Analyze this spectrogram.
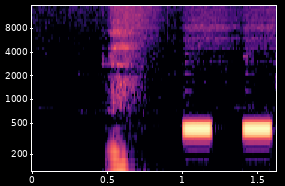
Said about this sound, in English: In fact, the phone lines are not connecting at the moment. But do try again so we can get your thoughts this morning.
